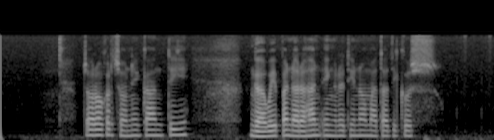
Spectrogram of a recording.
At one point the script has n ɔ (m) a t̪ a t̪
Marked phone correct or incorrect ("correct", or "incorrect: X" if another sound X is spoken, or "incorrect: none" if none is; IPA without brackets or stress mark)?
correct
